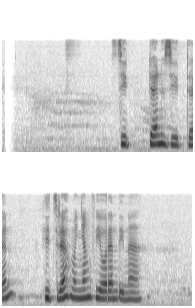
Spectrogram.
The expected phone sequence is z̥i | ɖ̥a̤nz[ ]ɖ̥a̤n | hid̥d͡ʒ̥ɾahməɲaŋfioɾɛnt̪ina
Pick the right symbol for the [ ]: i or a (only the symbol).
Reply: i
